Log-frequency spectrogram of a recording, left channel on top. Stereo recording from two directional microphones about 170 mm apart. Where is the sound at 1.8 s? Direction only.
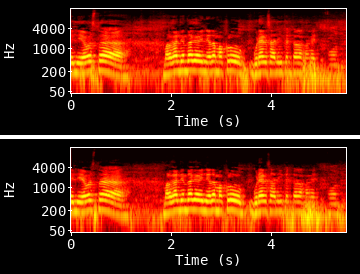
20° right (ahead or behind).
